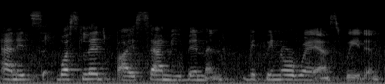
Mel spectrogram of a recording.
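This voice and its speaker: Gravelly-voiced woman giving a seminar talk. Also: mid-range voice, background noise. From northern Finland. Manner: unhurried, pauses to search for words. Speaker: seminar speaker, lawyer. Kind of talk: seminar presentation. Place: seminar room.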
